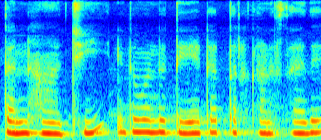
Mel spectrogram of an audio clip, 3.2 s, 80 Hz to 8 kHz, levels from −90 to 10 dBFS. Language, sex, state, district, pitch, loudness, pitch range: Kannada, female, Karnataka, Raichur, 235 Hz, -13 LUFS, 230-250 Hz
